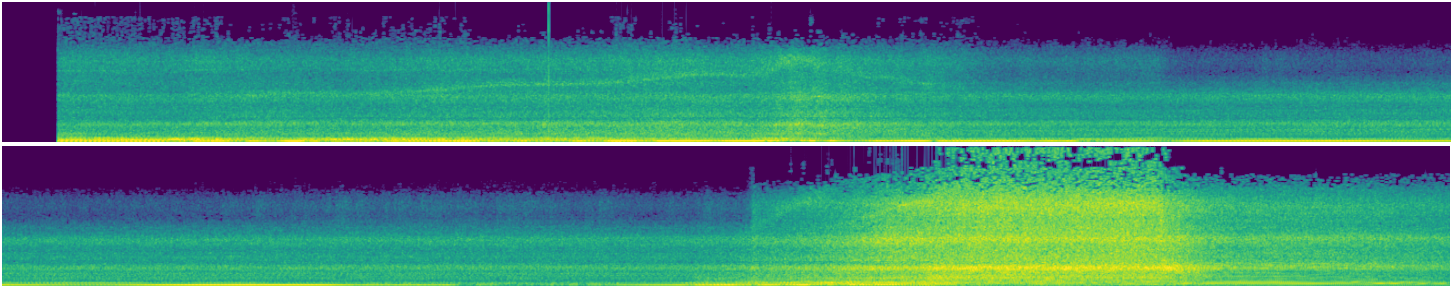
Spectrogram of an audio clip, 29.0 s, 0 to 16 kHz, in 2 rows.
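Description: Turbocharged, nitrous-fed 347 cubic-inch V8 in a Corvette running on a chassis dyno. It holds a loud, steady engine note for most of the run. Late on it goes harsher and louder for about four seconds, then settles back down to a lower note.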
